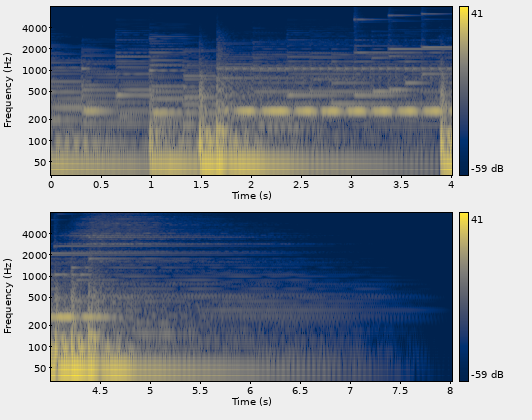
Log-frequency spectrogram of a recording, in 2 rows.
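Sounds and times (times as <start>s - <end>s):
marimba: 1.6s - 5.6s.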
